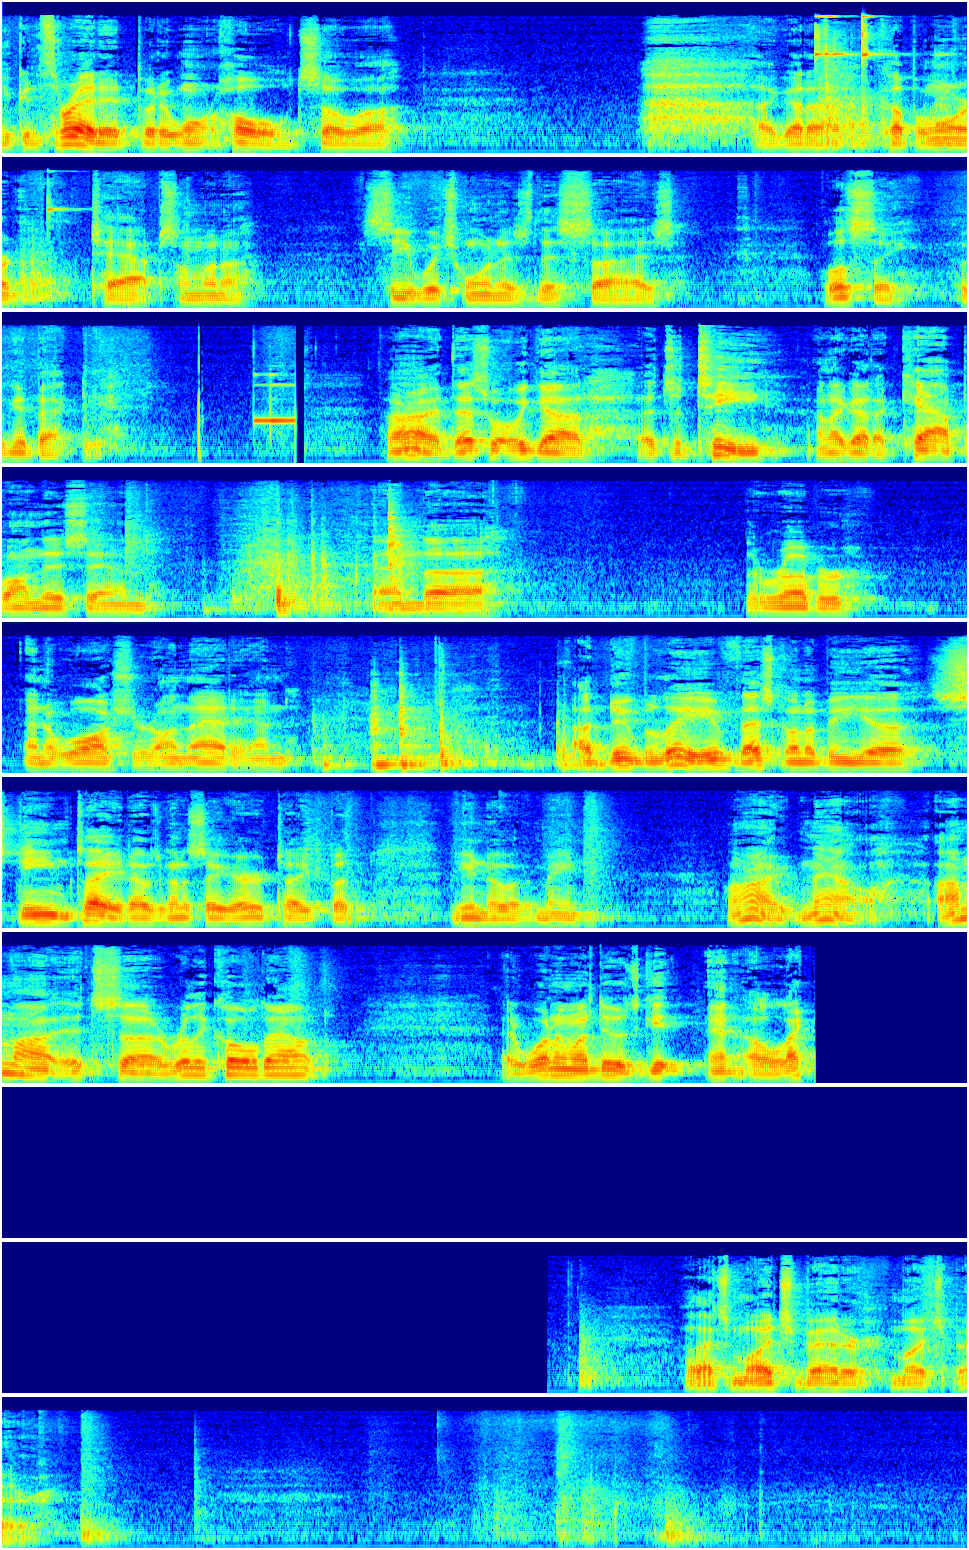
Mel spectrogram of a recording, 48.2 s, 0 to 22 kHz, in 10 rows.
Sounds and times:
Speech: 0.0 - 2.1, 3.8 - 8.3, 9.0 - 10.4, 11.6 - 15.4, 16.3 - 17.1, 18.2 - 20.8, 22.1 - 27.2, 27.8 - 30.7, 31.4 - 33.0, 42.0 - 43.8.

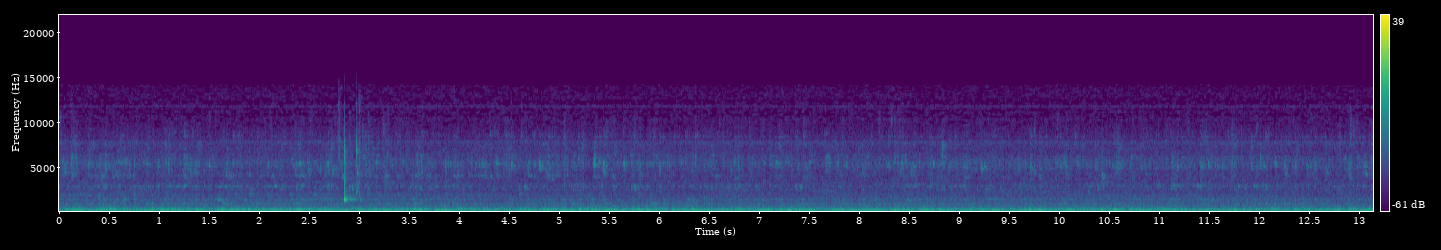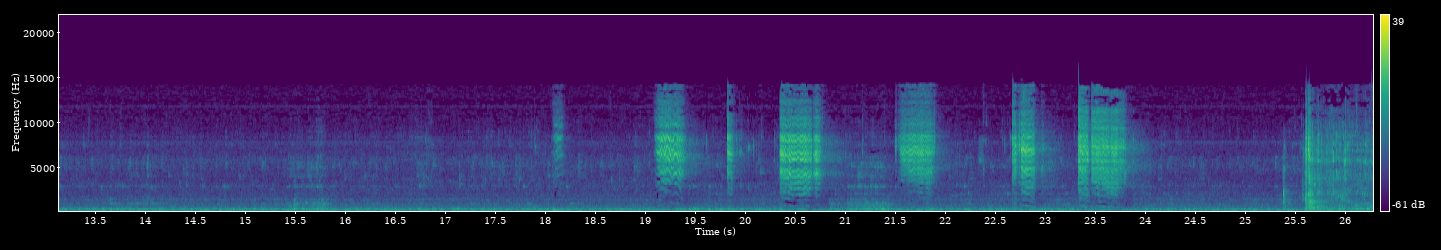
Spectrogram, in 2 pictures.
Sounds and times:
Sink (filling or washing): 0.0 - 26.2.

